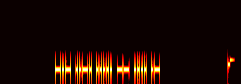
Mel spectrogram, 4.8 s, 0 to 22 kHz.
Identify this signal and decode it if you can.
Morse code, heard as a keyed tone, about 36 wpm, 700 Hz. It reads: KF5MHA
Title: USA Call Signs 35wpm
